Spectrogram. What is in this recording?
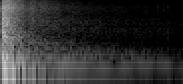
tom med
a percussion sample from a recording session using Will Vinton's studio drum set.
mid, percussion, studio, tom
